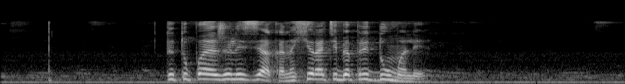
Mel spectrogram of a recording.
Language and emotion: Russian, angry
